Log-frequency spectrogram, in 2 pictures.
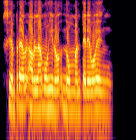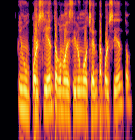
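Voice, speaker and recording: A middle-aged woman with a Puerto Rican accent preaching informally in a halting, repetitive way, often checking for agreement with short tag questions. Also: low-pitched, level tone, fairly bright tone, no echo, clean studio sound. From Puerto Rico. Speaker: lay preacher. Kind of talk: informal religious exhortation.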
